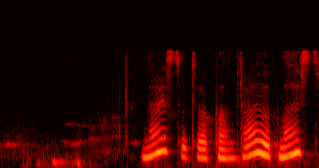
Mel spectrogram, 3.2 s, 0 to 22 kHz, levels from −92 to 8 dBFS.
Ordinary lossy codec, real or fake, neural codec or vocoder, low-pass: Opus, 32 kbps; fake; codec, 16 kHz, 0.5 kbps, X-Codec, HuBERT features, trained on balanced general audio; 7.2 kHz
